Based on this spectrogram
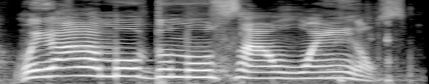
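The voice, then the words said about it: Put-on New Jersey accent. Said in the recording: “why'd I give her a Jersey accent? ... this is my Australian accent.”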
